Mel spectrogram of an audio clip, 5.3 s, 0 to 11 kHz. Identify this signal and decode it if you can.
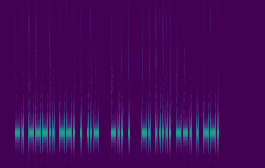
Morse code, heard as a keyed tone, about 34 wpm, 700 Hz. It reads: N8GEU DE N5GEG
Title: USA Callsign DE Callsign - 5 Characters - 35wpm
